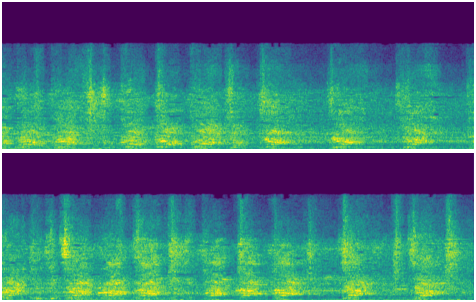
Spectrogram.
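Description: Loud live music with heavy bass from an arena sound system, with a crowd shouting and singing along.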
